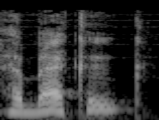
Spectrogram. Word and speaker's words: Habakkuk: I think I'm saying that right, Bob. Am I saying that right? Habakkuk? Okay. Habakkuk really had difficulties and reasons to complain.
